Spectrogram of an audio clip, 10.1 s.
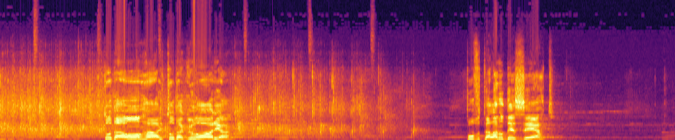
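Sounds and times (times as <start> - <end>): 
audience applause: 0.0 - 6.4
speech: 1.6 - 3.6, 7.0 - 8.4.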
